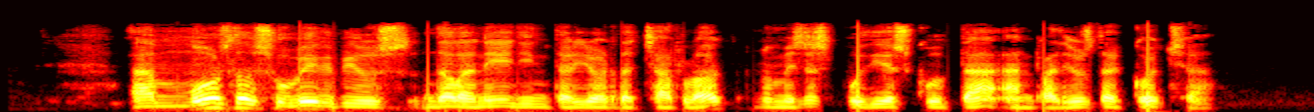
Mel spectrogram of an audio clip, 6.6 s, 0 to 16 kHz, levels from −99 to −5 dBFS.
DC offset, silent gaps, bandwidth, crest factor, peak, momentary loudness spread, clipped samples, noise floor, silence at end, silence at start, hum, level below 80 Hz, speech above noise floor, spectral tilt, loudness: under 0.1%; none; 7.4 kHz; 18 dB; -2 dBFS; 10 LU; under 0.1%; -57 dBFS; 0.55 s; 0.65 s; none; -56 dBFS; 39 dB; -4.5 dB/octave; -18 LUFS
